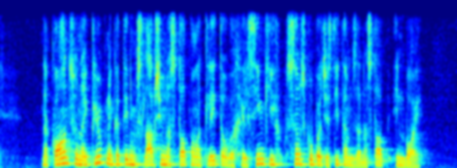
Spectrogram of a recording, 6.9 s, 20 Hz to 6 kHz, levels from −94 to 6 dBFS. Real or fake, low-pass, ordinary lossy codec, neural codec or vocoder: real; 5.4 kHz; none; none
